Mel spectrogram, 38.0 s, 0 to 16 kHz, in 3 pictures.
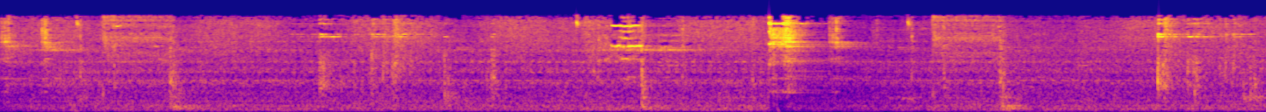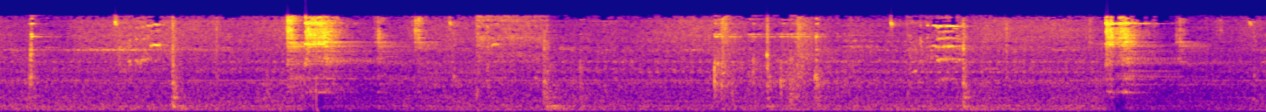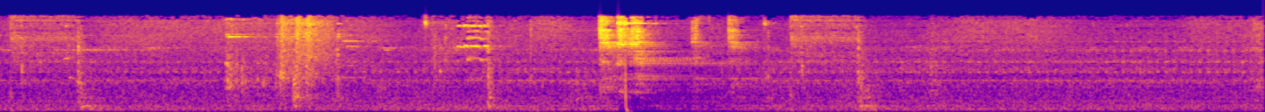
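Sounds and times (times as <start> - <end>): metallic clinks and clanks: 31.3 - 33.1.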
